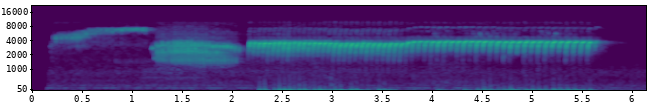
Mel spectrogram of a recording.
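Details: Canary song: a high sweeping whistled phrase, a brief lower buzzy note, then a long, fast, rattling trill held steady for over three seconds before stopping abruptly. Faint low clicks appear beneath the trill.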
